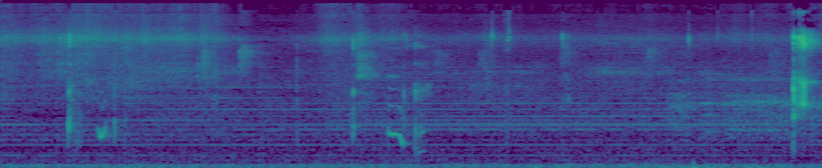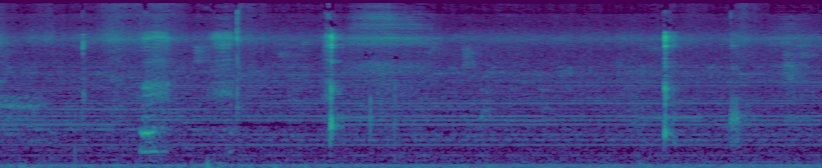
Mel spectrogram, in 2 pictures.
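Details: Baby with hiccups: repeated brief, sharp hiccup sounds over a steady low room hum, with occasional soft baby noises.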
